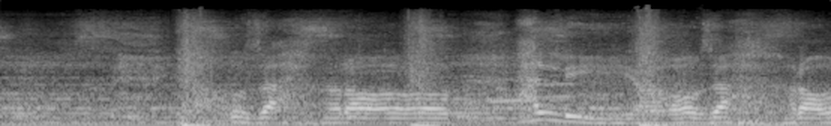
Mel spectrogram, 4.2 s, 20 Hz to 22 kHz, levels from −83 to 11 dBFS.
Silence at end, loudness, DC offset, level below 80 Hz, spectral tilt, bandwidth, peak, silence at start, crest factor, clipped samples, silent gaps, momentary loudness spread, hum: 0 s; -14 LUFS; under 0.1%; -24 dBFS; -5 dB/octave; 16.5 kHz; 0 dBFS; 0 s; 14 dB; under 0.1%; none; 8 LU; none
